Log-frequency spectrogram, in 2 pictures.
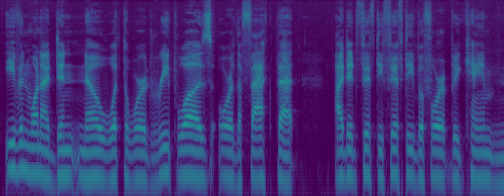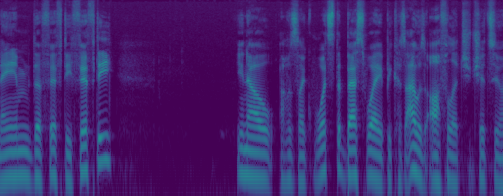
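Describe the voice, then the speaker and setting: A man's voice: on the low side, clean tone, no echo. A man co-hosting a podcast in casual chat, swearing casually and teasing, recorded on a close mic. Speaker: podcast co-host.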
